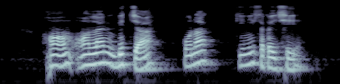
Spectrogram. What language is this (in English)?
Maithili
